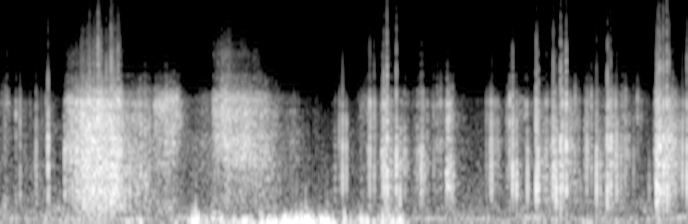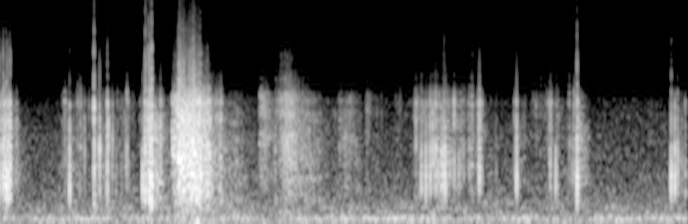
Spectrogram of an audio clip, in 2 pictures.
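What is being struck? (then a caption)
Pile of soil. Bare fingertips rake, pinch and crumble a large loose pile of dry, crumbly red-brown soil on the floor, letting the grains trickle down. Dense, dry crackling and crunching come in rapid bursts, with bright gritty hiss and a low rumble near the start.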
